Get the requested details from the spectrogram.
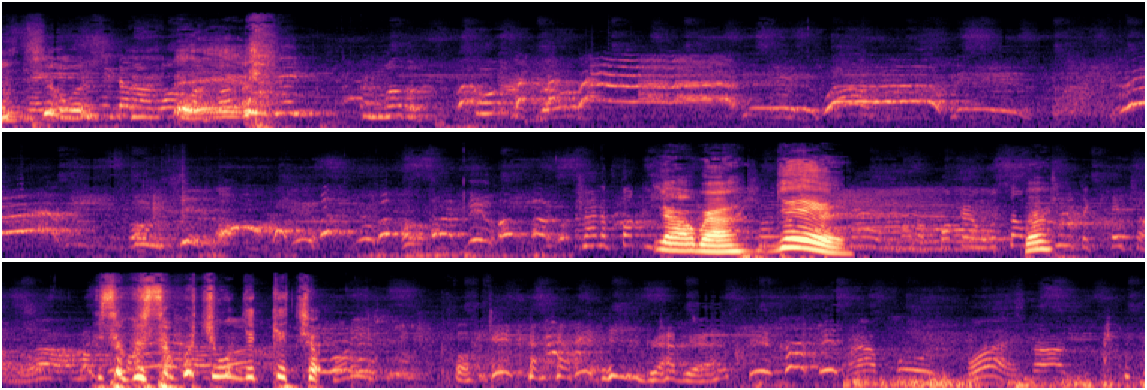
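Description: A young man reacts loudly into a close microphone, shouting and exclaiming with excitement.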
